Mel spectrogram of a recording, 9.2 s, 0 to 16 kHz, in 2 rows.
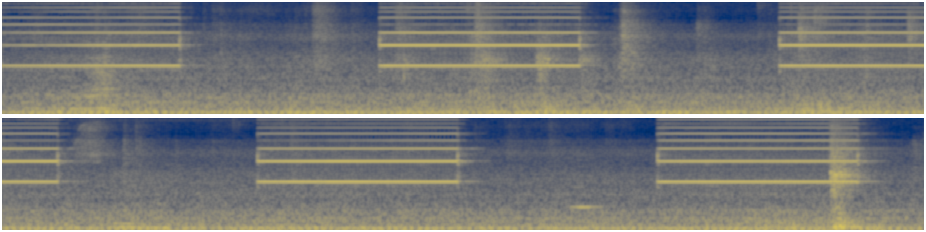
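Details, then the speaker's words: Demco fire alarm panel on ship KM Sabuk Nusantara 92, running on backup after power-off: high beep one second on, one off, repeating over quiet room hum; panel reports battery missing, backup battery not detected. "faou missing baterai faou missing baterai berarti baterai tidak dideteksi tidak ditemukan ditemukan hilang gitu ya Heeh"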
